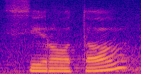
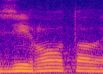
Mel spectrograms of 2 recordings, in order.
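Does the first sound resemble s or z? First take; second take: s; z. First: The first sound is a light s sound. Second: The first sound is close to a z sound. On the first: "membacanya ringan seperti sin" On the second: "menjelang-menjelang zai"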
